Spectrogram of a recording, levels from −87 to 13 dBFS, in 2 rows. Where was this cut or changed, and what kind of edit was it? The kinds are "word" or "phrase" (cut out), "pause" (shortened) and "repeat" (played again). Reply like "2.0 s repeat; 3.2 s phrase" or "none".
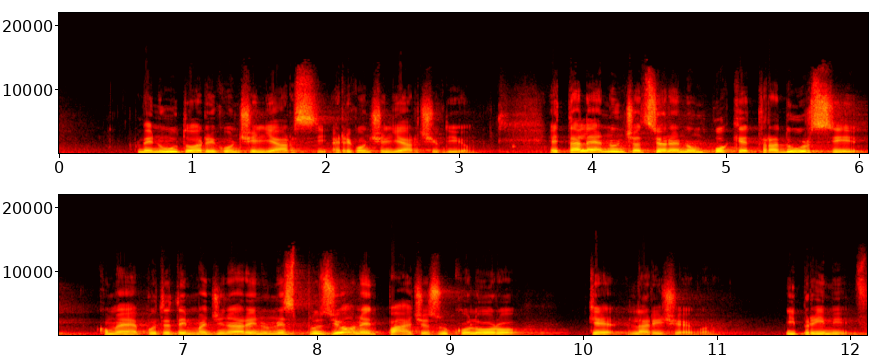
2.9 s word; 8.4 s phrase; 9.9 s pause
